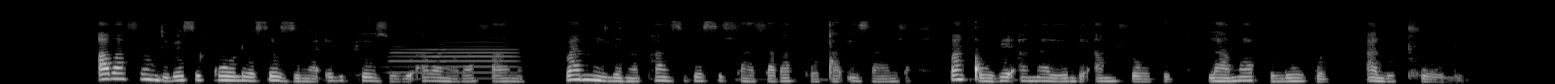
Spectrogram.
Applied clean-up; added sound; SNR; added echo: none; Wind instrument, woodwind instrument; 16 dB; none.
